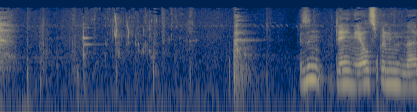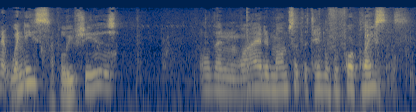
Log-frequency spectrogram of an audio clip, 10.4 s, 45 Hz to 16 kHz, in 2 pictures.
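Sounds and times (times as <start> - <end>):
light clinks and taps of a glass: 1.0 - 1.5, 2.8 - 3.5
wine poured into a glass in a trickling stream: 1.0 - 2.6
speech: 3.8 - 6.8, 7.8 - 10.4.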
